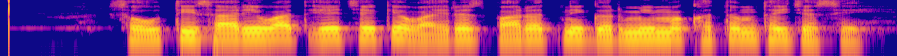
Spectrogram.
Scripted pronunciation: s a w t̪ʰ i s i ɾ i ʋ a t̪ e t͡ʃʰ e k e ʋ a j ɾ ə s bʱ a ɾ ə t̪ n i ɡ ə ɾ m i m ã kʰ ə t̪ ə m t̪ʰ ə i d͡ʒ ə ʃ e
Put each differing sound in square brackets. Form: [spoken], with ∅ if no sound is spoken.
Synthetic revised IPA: s [ə] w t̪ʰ i s [a] ɾ i ʋ a t̪ e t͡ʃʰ e k e ʋ a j ɾ ə s bʱ a ɾ ə t̪ n i ɡ ə ɾ m i m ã kʰ ə t̪ ə m t̪ʰ ə i d͡ʒ ə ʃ e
